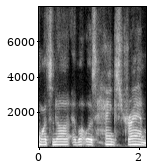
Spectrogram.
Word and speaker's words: Hank Stram: to know what was Hank's tram like look I pronounced it correctly Hank stram well sender would have said Hank Schram Hank was uh wow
